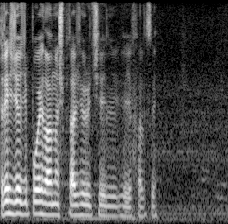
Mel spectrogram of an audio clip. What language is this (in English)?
Portuguese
